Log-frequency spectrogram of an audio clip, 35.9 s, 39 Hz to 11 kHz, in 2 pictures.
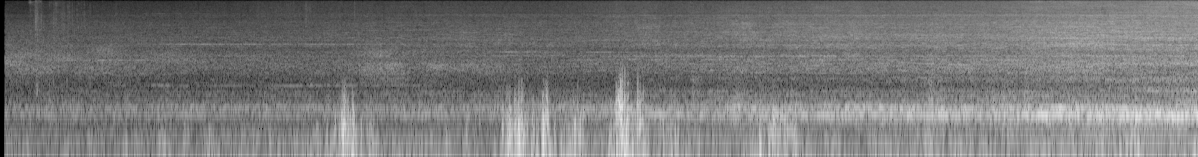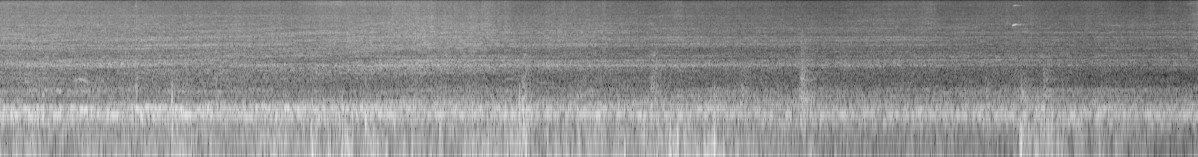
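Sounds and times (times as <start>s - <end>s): steam locomotive hiss: 1.3s - 35.9s.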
